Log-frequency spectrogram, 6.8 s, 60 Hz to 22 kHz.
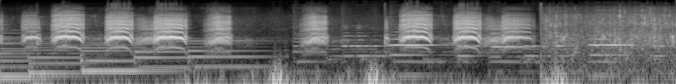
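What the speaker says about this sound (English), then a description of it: "I was set upon by 3 crows" Three crows caw repeatedly in a forest, harsh loud calls in quick bursts of several caws each, close by, with a few rustling thuds between them.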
